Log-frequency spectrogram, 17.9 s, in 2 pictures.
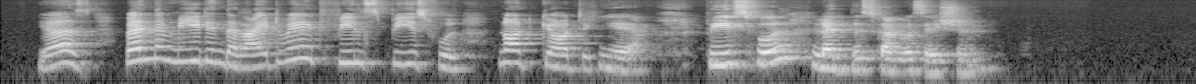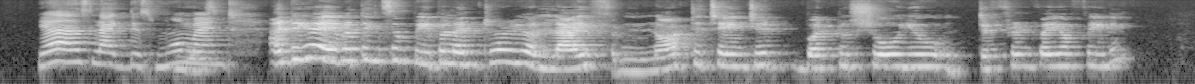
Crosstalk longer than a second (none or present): none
